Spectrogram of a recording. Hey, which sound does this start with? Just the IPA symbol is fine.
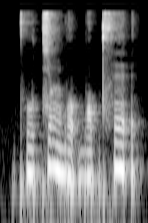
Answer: pʰ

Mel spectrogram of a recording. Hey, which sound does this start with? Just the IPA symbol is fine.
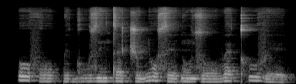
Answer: o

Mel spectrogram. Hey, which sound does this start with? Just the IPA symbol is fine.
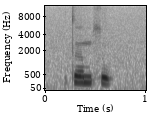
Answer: t̪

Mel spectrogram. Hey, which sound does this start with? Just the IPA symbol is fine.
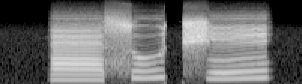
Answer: æ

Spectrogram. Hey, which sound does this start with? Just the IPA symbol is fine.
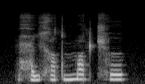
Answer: ħ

